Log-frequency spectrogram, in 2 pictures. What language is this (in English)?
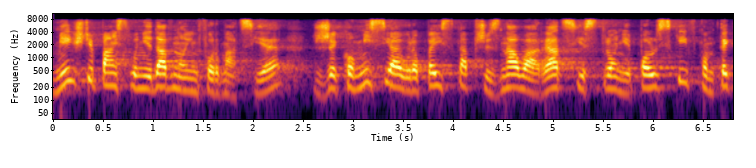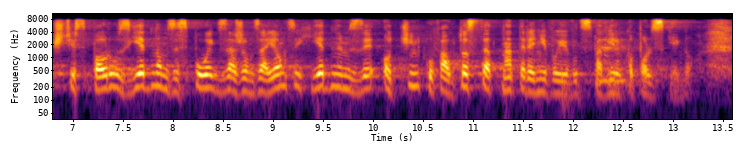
Polish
